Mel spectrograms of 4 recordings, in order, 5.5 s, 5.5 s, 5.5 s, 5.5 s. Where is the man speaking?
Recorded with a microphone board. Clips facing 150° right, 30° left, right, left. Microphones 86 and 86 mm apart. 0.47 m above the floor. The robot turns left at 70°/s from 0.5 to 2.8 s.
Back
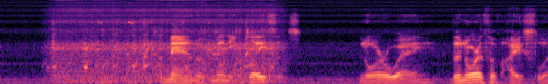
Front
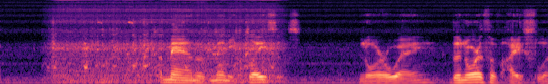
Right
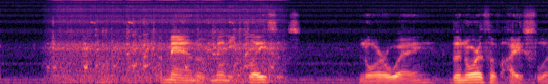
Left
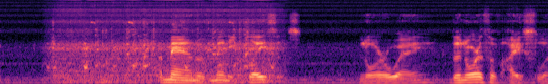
50° left; by 5.5 s 35° right.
